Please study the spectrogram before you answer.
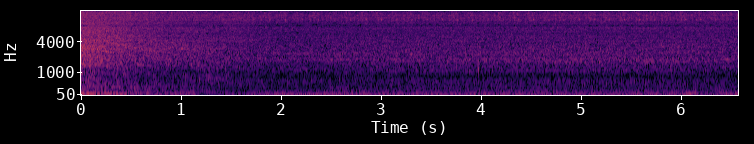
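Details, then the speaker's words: Dodge Caliber with codes P0301 and P0300 (cylinder 1 and multiple misfire), widely gapped number one spark plug found: engine revs then settles with uneven, stumbling beat; engine misfire. "All right, let's start it up. There's nothing on counting. Misfire 1 and 4. It's stuck."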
